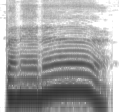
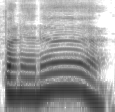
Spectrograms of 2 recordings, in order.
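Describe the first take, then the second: The two takes are said the same way.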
